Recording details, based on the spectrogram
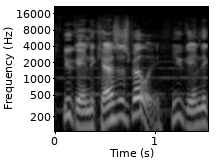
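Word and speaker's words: casus belli: of course there are people in the comments saying like it's quesas belli why do you pronounce it that way to which I say yeah you're probably right Kellan can we not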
